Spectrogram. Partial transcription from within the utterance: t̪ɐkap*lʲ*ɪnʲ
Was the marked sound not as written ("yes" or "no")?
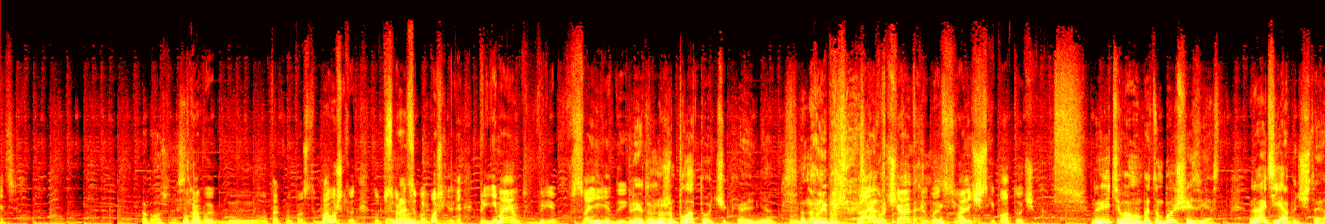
yes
